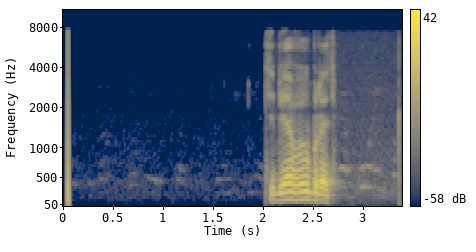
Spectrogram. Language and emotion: Russian, neutral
